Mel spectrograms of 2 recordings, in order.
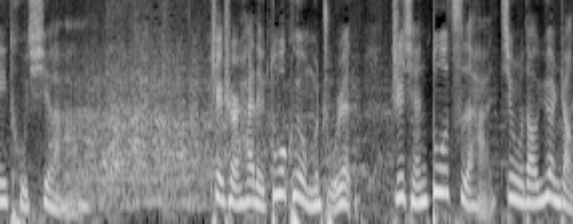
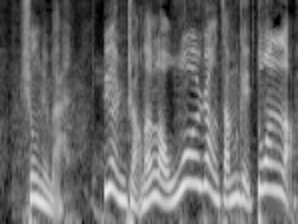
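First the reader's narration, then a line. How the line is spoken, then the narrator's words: Leisurely drawn-out remark. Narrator (Chinese): 妇科主任啊，悠悠的来了一句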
